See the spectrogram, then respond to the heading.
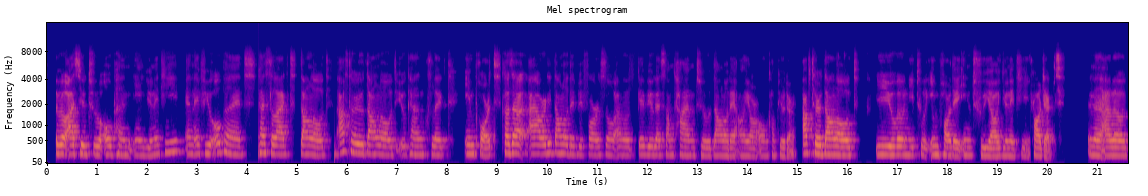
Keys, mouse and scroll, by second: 15.8 click, 19.6 scroll down 1, 20.4 click.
